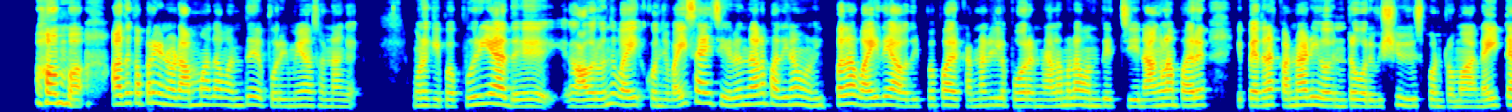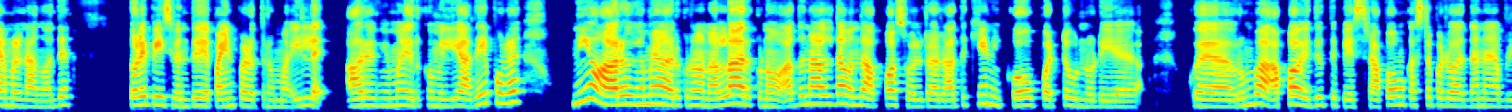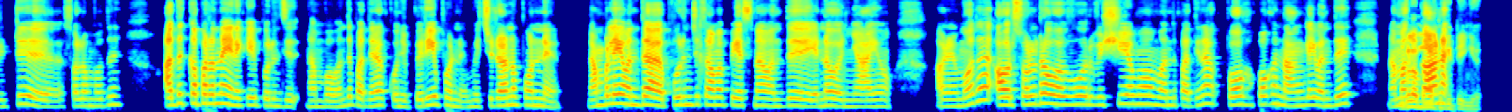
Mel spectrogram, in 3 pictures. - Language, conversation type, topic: Tamil, podcast, நள்ளிரவிலும் குடும்ப நேரத்திலும் நீங்கள் தொலைபேசியை ஓரமாக வைத்து விடுவீர்களா, இல்லையெனில் ஏன்?
- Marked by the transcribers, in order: laughing while speaking: "ஆமா"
